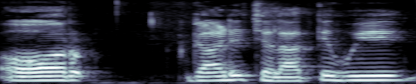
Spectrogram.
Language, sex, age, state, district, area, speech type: Urdu, male, 18-30, Uttar Pradesh, Ghaziabad, urban, spontaneous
